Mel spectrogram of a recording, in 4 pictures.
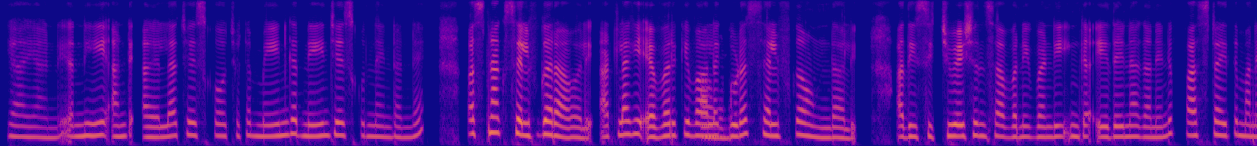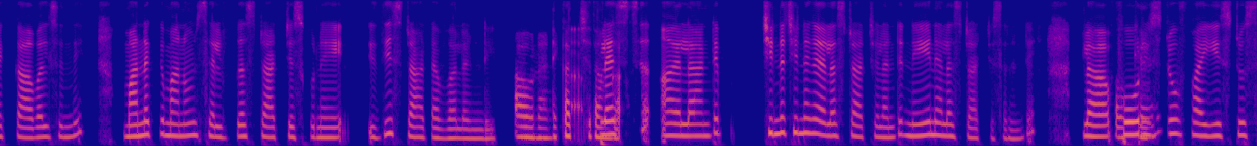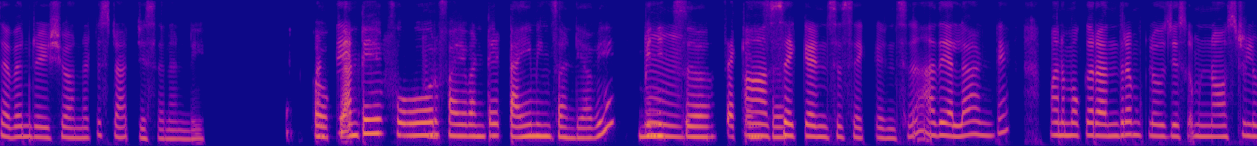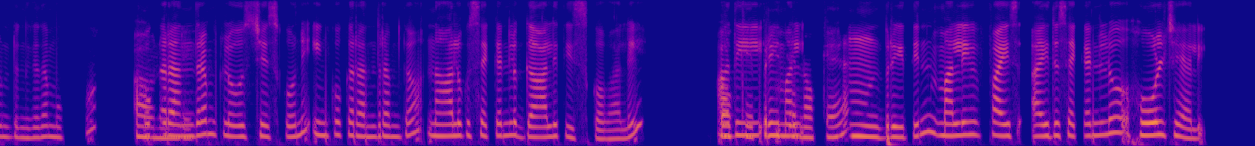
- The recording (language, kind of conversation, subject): Telugu, podcast, శ్వాసపై దృష్టి పెట్టడం మీకు ఎలా సహాయపడింది?
- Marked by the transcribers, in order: in English: "మెయిన్‍గా"; in English: "ఫస్ట్"; in English: "సెల్ఫ్‌గా"; other background noise; in English: "సెల్ఫ్‌గా"; in English: "సిట్యుయేషన్స్"; in English: "ఫస్ట్"; in English: "సెల్ఫ్‌గా స్టార్ట్"; in English: "స్టార్ట్"; in English: "ప్లస్"; in English: "స్టార్ట్"; in English: "స్టార్ట్"; in English: "ఫోర్ ఈస్టు ఫైవ్ ఈస్టు సెవెన్ రేషియో"; in English: "స్టార్ట్"; in English: "మినిట్స్ సెకండ్స్"; in English: "సెకండ్స్ సెకండ్స్"; in English: "క్లోజ్"; in English: "నాస్ట్రిల్"; in English: "క్లోజ్"; in English: "బ్రీత్ ఇన్"; in English: "బ్రీత్ ఇన్"; in English: "ఫైవ్"; in English: "హోల్డ్"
